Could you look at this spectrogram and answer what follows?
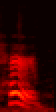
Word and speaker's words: herb: at identifying plants but herb is is a type of is a type of plant and you don't pronounce the H normally but if you pronounce it says herb and then Herbert is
